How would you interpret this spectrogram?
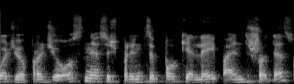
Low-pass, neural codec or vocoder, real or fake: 10.8 kHz; vocoder, 48 kHz, 128 mel bands, Vocos; fake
